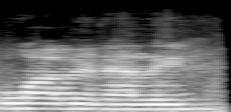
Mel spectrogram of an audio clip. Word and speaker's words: Nwabeli: I'm here with Nwabeli. What is it again? Wabanelli. The N is silent.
